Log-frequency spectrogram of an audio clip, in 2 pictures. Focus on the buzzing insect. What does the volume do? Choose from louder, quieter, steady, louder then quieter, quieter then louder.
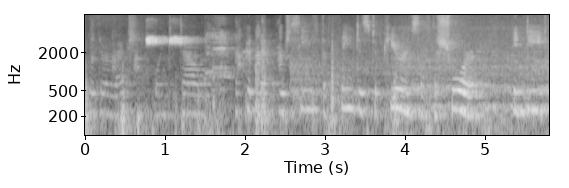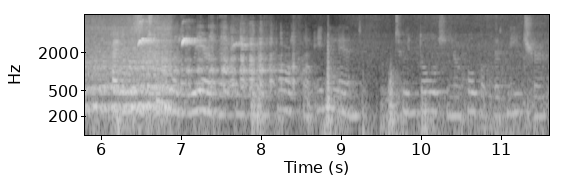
louder.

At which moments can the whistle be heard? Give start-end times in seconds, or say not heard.
0.6-1.2, 6.5-7.8.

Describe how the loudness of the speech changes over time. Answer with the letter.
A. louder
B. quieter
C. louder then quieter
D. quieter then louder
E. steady
C.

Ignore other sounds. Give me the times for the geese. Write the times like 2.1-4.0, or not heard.
0.1-2.5, 6.7-8.7.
